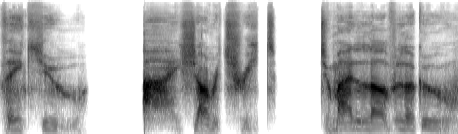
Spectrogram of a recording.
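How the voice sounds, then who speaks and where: A man voicing a lonely, melodramatic blob monster in comedy radio, with drawn-out words that break into whispers. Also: on the low side, little pitch movement, bright, forceful tone, no room sound, heavily acted. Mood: lovelorn. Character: lonely, lovelorn amorphous male blob monster.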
